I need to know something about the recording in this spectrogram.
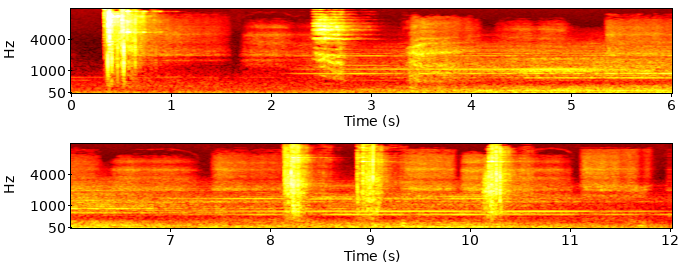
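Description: A sheet of paper rustles as it is picked up and put down.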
